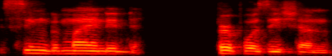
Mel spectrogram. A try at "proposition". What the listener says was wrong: Proposition, not pre. Yes, it's proposition.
